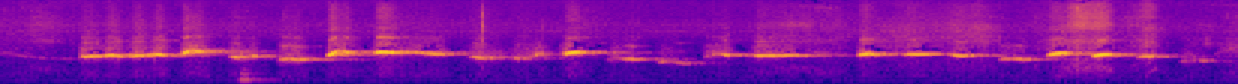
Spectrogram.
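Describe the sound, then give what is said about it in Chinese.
Someone whistles a lively tune imitating birdsong, trilling and warbling through quick rising and falling phrases with short pauses, bright and clear with no talking. “每次听到小鸟唱歌，他就会跟着一起用口哨来跟他们一起唱。”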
